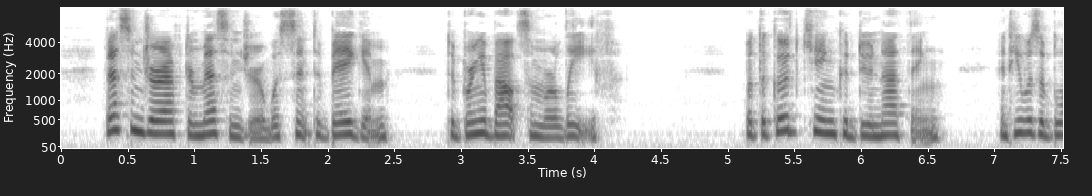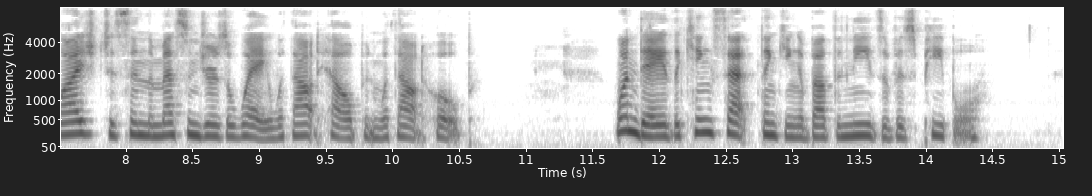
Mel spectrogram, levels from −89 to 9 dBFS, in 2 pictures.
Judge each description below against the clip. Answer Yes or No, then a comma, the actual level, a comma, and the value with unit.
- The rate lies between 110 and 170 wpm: No, average, 185 wpm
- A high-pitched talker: Yes, high, 210 Hz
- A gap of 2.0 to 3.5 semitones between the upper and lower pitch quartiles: Yes, average, 3.2 semitones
